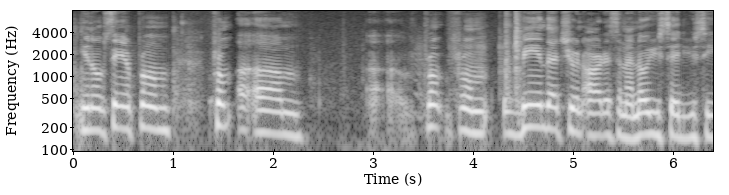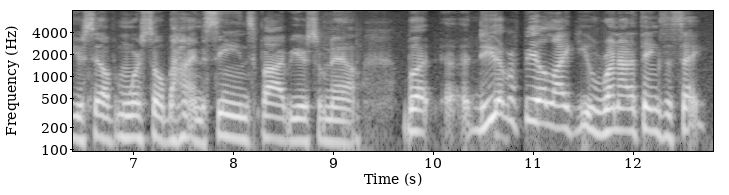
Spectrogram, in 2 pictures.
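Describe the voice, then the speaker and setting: A man in his thirties from Milwaukee, an interviewer who asks questions haltingly with many fillers. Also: a little high. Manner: halting, many fillers like "you know what I'm saying". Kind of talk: casual interview chat.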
